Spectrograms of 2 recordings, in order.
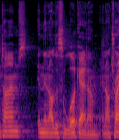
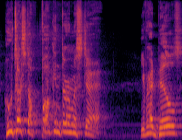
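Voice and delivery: furious, angry, very high yelling; 10 semitones higher, 6 dB louder than usual. Imagining someone messing with the thermostat, yelling in dad voice. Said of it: "I'm about to use my dad voice".

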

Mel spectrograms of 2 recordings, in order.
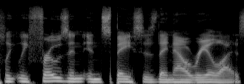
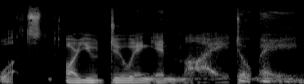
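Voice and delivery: deep, hushed, slow, drawn-out great dragon voice; 4 semitones lower, 8 dB quieter than usual. A red dragon, now fully awake, questions the party, red dragon voice. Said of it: "Important to note that it is a red dragon that you see sleeping upon this bed of coins".

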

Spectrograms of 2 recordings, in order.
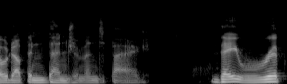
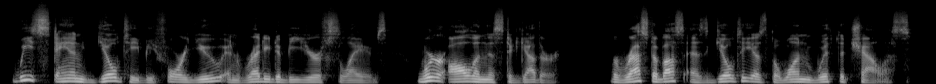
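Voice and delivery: normal talking voice

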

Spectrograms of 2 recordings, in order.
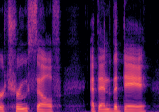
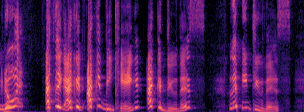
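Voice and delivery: very high, loud, swooping sing-song character voice; 6 dB louder than usual. Retelling a favourite scene, imitating Edmure Tully: imitating Edmure Tully. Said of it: "he's like".

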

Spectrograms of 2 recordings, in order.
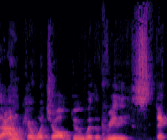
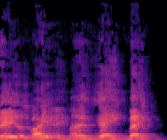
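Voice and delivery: put-on energetic, loud, very high Puerto Rican accent; 11 semitones higher, 5 dB louder than usual. Retelling what an old friend told him, in Raul Rivera's Puerto Rican accent. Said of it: "with that Puerto Rican energy, right? That accent".

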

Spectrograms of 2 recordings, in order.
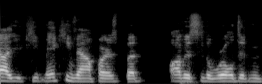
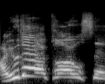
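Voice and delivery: put-on shouting, much higher, louder; 14 semitones higher, 5 dB louder than usual. Speaker retells a movie's helicopter scene to friends, Dr. Falada shouting. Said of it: "he's shouting at them".

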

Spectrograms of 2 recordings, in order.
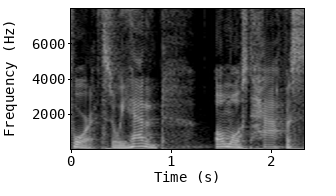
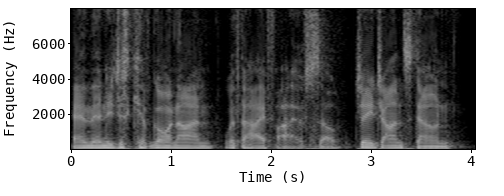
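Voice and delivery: ordinary delivery

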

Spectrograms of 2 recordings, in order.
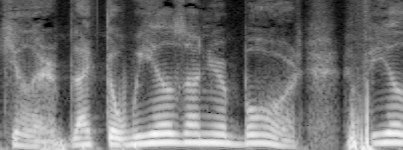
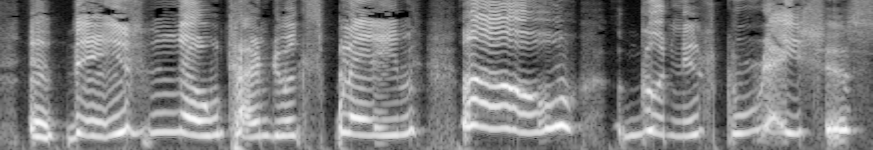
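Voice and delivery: squeaky, very high-pitched cartoon rabbit voice. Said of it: "And the rabbit was like".

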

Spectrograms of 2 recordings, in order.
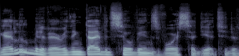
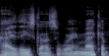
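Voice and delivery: ordinary talk, nothing marked

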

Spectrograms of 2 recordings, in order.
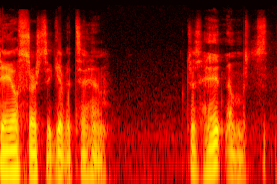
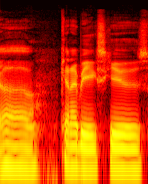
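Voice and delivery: ordinary talk, nothing marked

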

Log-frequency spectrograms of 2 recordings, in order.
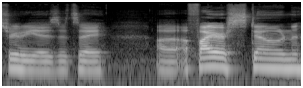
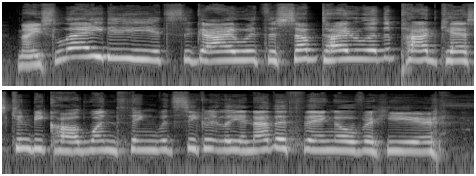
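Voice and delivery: put-on silly, stupid voice, higher pitch; 10 semitones higher than usual. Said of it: "when we do this stupid voice".

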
